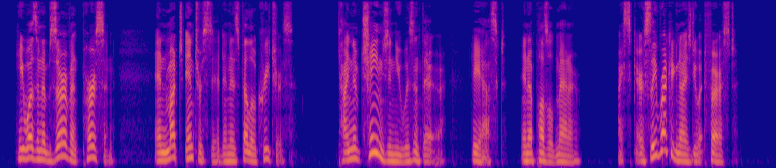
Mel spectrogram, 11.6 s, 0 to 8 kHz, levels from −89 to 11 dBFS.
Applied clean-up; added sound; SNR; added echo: none; none; none; none.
